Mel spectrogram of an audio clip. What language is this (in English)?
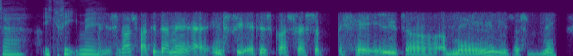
Danish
